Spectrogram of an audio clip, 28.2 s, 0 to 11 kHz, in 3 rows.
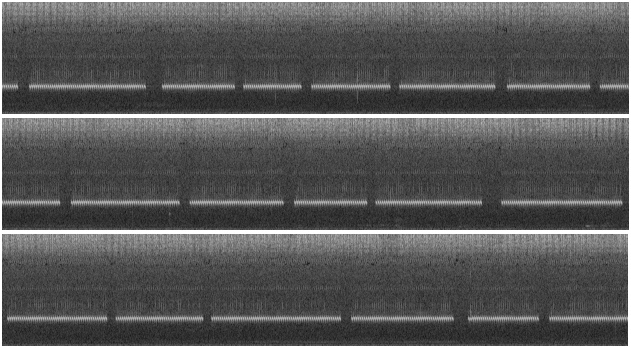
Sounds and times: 0.0s Crickets 28.2s

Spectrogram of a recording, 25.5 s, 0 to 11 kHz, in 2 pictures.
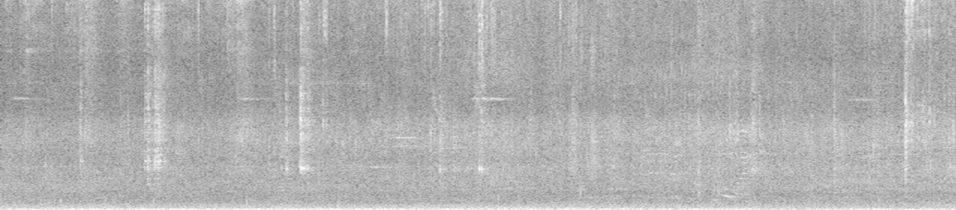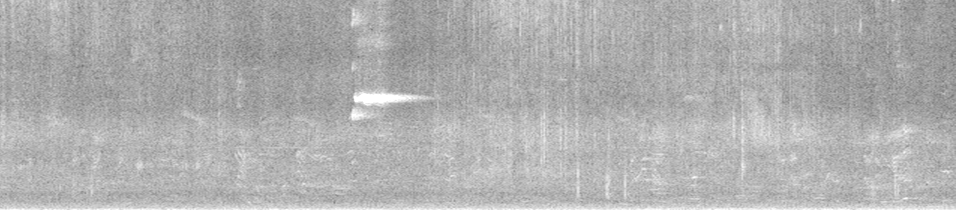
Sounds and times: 18.0s Bicycle sound 24.2s

